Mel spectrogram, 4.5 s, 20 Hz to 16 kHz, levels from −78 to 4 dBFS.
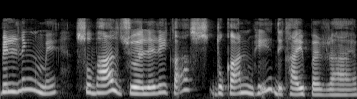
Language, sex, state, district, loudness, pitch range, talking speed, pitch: Hindi, female, Delhi, New Delhi, -17 LUFS, 220-285 Hz, 145 wpm, 245 Hz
